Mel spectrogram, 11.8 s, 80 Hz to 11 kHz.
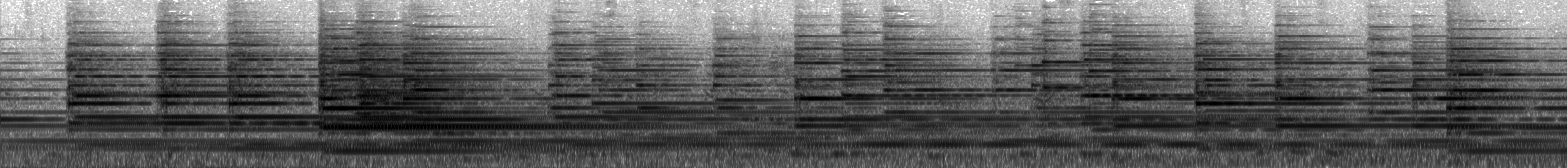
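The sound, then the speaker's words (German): A carillon of 35 bells in the tower of the Neue Residenz rings out a melody, bright bell strikes following one another in a steady tune, each tone ringing and overlapping the next, heard clearly with no voices. “Vom Glockenspiel im Turm der neuen Residenz erklingen schon seit vielen 100 Jahren 35 Glocken.”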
